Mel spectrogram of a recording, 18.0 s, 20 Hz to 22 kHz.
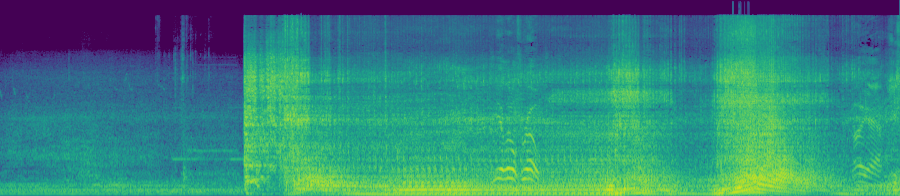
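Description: A 1986 Ford Thunderbird engine starting suddenly about five seconds in and then idling through a straight-piped dual exhaust with turndown tips, its catalytic converter cut out. It gives a short blip of the throttle, then a rev that rises and falls near the end.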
